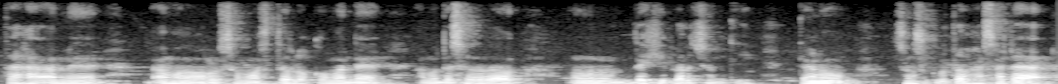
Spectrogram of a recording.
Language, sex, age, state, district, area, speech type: Odia, male, 45-60, Odisha, Mayurbhanj, rural, spontaneous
